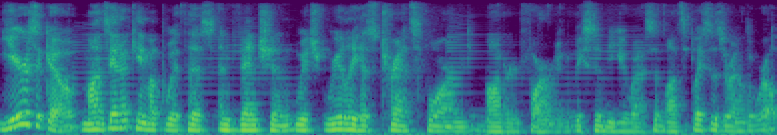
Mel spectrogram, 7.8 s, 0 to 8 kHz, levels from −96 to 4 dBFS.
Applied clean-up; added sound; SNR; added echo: neural mask model DeepFilterNet 3.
